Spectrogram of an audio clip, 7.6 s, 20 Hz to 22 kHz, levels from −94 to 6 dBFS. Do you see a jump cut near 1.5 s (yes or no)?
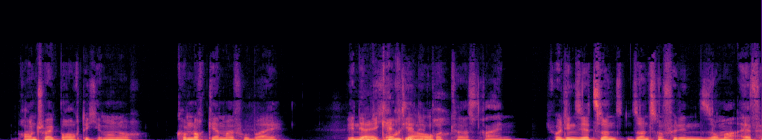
no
